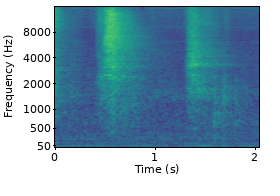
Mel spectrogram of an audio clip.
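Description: A boxer's sharp, breathy exhales, two of them about a second apart, blown out as he throws punches.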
